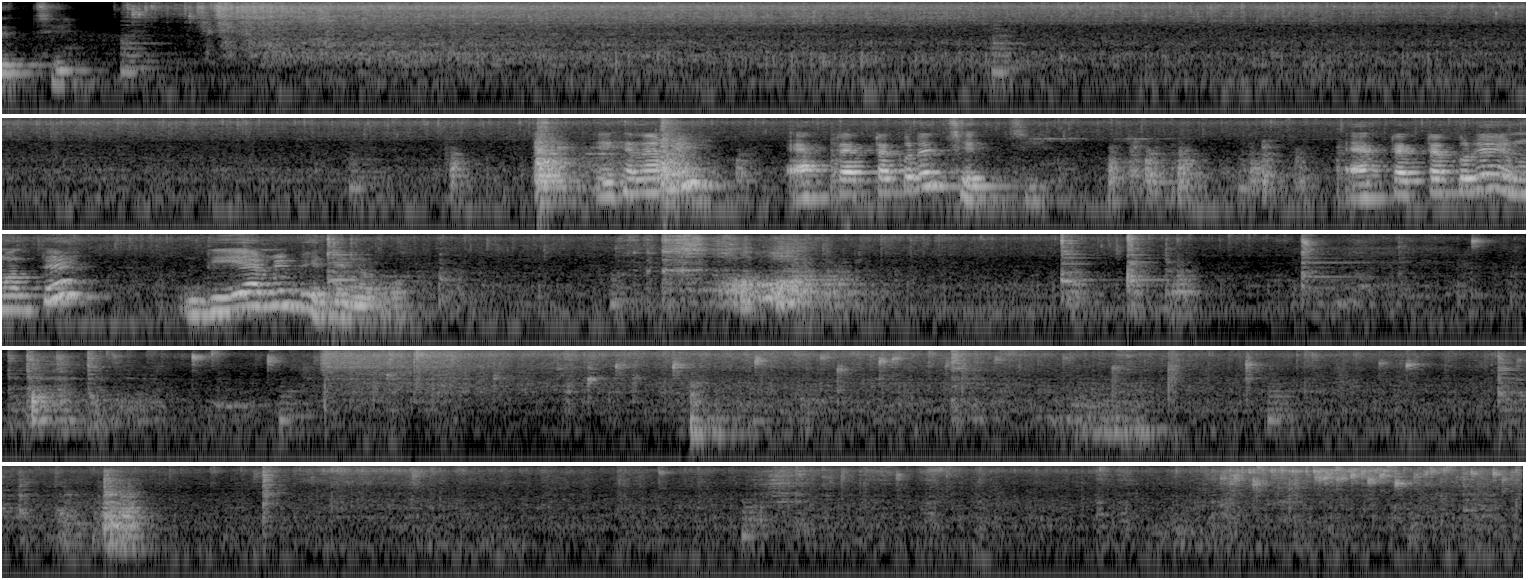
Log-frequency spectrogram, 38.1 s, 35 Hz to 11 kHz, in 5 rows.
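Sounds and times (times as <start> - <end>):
bread frying in oil: 0.6 - 38.0
spatula scraping pan: 18.3 - 19.7, 21.7 - 23.7, 34.2 - 35.3.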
